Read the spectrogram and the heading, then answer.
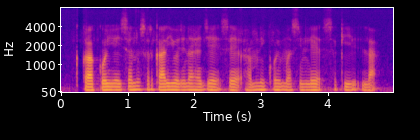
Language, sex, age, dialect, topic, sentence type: Magahi, male, 18-24, Western, agriculture, question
